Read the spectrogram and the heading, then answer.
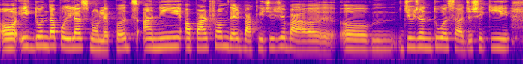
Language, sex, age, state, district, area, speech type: Goan Konkani, female, 30-45, Goa, Salcete, urban, spontaneous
